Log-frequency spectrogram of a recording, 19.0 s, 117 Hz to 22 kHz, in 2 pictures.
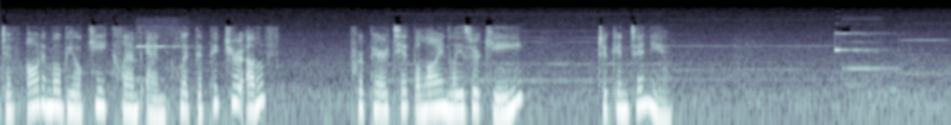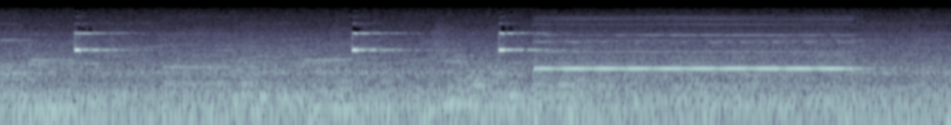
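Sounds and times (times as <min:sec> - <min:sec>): touchscreen beeping: 0:01.1 - 0:02.2, 0:03.5 - 0:11.0, 0:13.0 - 0:13.7
steady single tone: 0:01.2 - 0:02.0, 0:03.6 - 0:11.6.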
